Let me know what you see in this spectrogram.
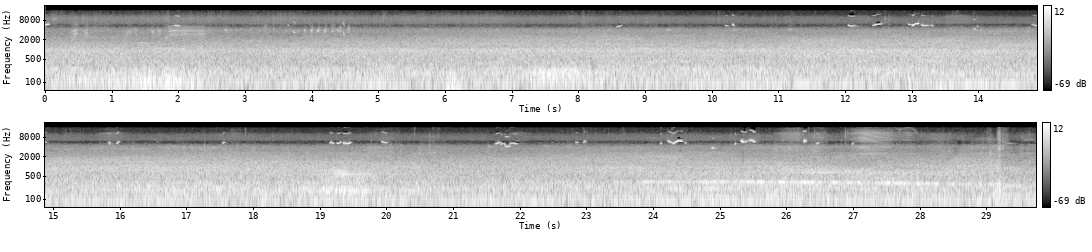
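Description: Small birds chirping in short, high calls scattered throughout, over a steady outdoor background rumble. A low steady hum comes in for a few seconds near the end.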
